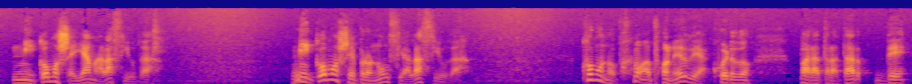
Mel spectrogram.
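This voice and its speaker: A man's voice: lowish voice, fairly bright tone, a little hiss or hum. Man, 50s, from Murcia, radio host, impassioned monologue, rhetorical questions, addresses listeners. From Murcia, Spain. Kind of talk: opinion monologue on sports radio.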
